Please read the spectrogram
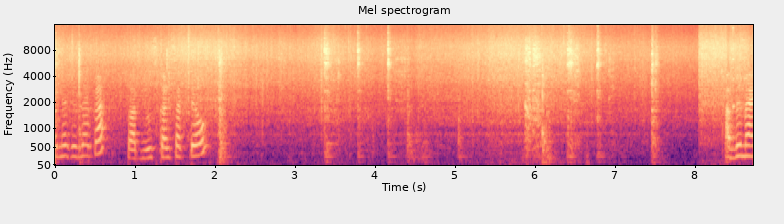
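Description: Chopped cabbage sizzling in hot oil in a kadhai as a spatula stirs it, with repeated sharp scrapes and knocks of the spatula against the pan.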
